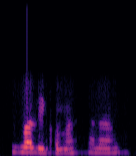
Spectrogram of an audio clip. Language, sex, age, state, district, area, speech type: Kashmiri, female, 18-30, Jammu and Kashmir, Ganderbal, rural, conversation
